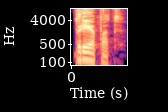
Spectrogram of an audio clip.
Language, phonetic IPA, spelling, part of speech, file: Russian, [ˈprʲepət], препод, noun, Ru-препод.ogg
- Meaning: teacher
